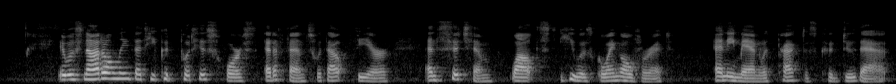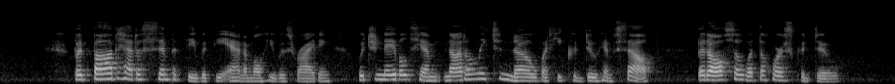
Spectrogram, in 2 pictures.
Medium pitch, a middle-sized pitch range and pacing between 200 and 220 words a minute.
No: medium, 180 Hz; wide, 6.3 semitones; fast, 205 wpm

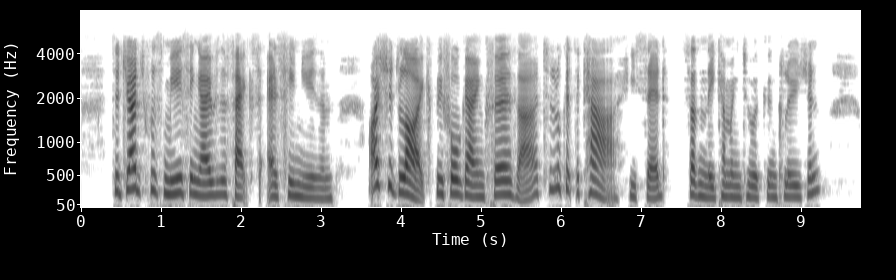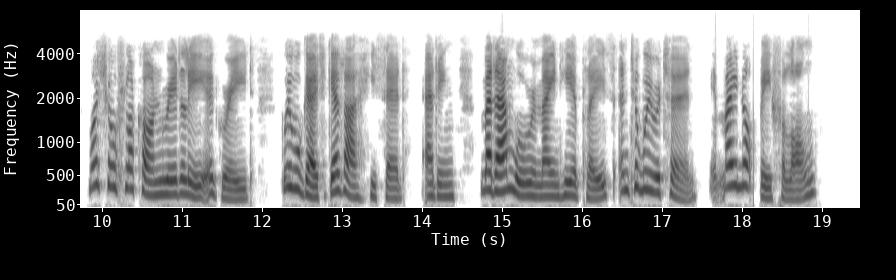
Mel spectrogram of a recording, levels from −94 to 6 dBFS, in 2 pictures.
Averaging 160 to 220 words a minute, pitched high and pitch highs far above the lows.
Yes: average, 165 wpm; high, 195 Hz; wide, 6.0 semitones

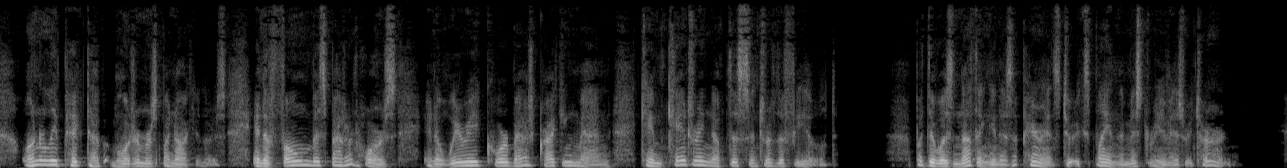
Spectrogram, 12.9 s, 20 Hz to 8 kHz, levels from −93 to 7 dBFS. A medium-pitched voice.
Yes: medium, 150 Hz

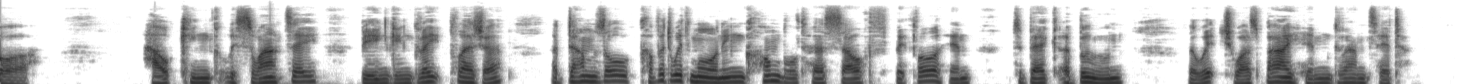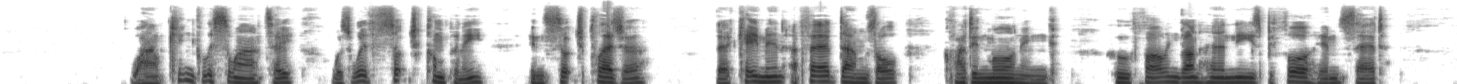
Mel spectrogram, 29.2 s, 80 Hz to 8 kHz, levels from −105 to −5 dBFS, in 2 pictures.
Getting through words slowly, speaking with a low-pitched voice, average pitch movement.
Yes: slow, 110 wpm; low, 120 Hz; average, 3.7 semitones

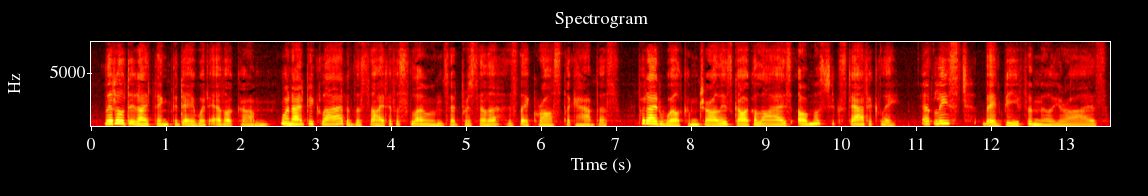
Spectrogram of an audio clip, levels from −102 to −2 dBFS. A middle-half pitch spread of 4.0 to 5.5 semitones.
Yes: average, 4.6 semitones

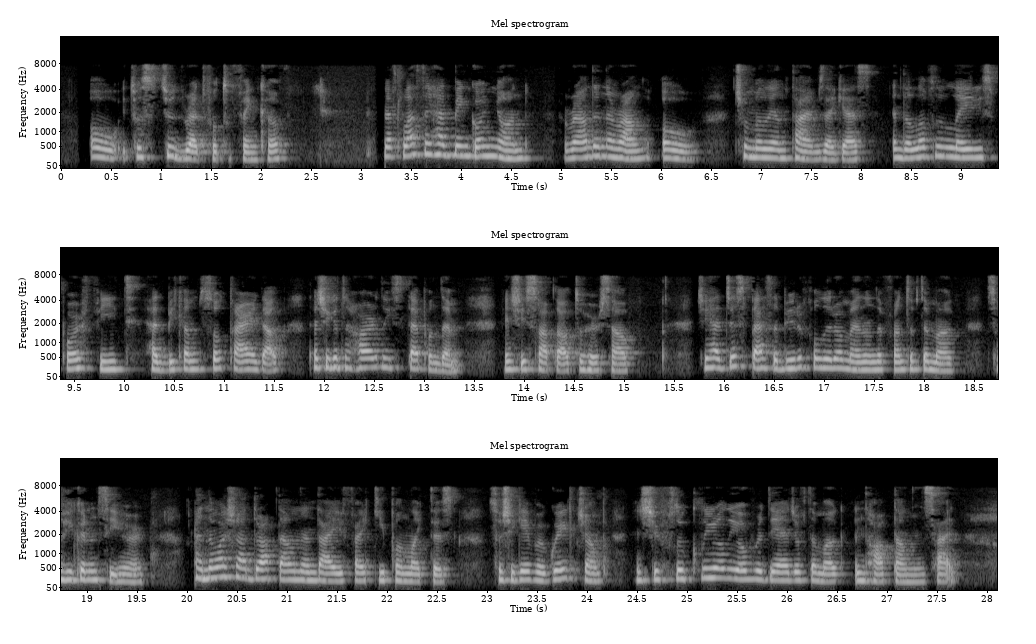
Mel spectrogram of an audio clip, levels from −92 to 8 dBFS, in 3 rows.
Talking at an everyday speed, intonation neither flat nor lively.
No: fast, 220 wpm; average, 3.6 semitones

